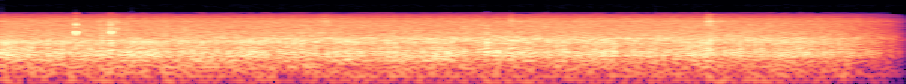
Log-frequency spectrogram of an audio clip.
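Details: Close, continuous purring from new domestic kittens, sibling pair Chilli and Pepper; steady rough rumble running unbroken for about six seconds, with a few faint clicks on top, indoors.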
